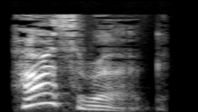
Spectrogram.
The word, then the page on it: hearthrug: British English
